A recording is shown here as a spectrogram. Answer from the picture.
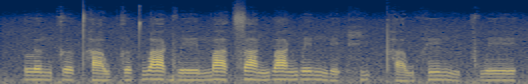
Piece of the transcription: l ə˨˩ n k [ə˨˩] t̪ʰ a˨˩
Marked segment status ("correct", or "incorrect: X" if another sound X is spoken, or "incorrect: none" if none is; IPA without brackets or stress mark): correct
